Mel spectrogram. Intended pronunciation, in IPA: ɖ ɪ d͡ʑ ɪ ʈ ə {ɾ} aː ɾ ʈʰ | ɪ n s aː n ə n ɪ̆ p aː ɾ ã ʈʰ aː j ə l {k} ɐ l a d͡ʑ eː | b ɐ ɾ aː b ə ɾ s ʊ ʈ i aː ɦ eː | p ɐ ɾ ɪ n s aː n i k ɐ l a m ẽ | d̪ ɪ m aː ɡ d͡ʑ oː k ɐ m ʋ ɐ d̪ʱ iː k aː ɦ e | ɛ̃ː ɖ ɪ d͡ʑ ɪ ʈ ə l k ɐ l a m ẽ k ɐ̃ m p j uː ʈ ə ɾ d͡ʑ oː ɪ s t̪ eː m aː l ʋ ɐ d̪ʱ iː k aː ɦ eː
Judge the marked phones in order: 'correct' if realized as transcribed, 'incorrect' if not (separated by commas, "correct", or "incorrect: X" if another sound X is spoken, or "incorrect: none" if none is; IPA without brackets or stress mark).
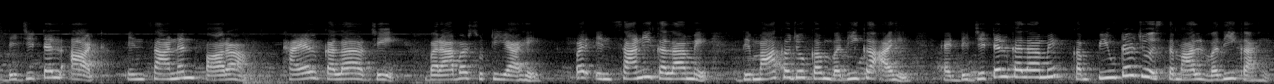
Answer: incorrect: l, correct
